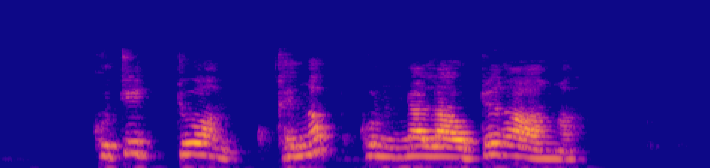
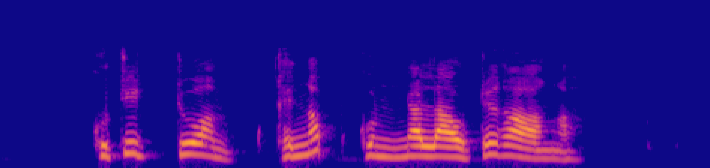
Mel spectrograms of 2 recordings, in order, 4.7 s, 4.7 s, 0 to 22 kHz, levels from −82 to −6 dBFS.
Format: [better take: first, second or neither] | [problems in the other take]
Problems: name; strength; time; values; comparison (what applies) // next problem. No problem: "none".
second | room echo; dies away in 0.2 s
